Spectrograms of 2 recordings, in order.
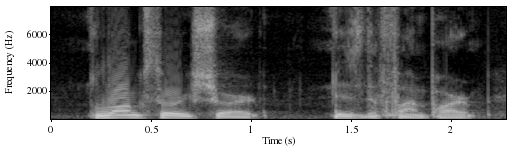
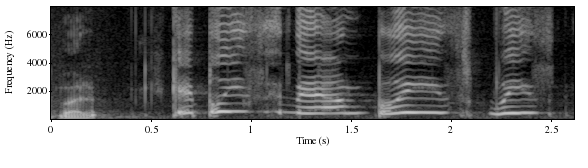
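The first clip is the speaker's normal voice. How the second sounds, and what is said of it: High-pitched yelling boyish voice. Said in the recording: “me and my prepubescent voice ... I can't even get my voice to probably get as high as it was ... yelling”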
